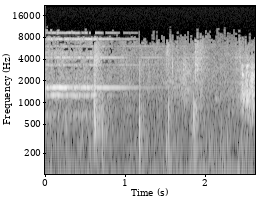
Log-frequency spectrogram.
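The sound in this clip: A telephone rings faintly, with a few short ring bursts over a steady low background hum and a thin sustained tone.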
